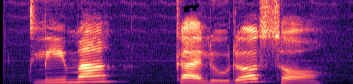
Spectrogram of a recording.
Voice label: "clima caluroso", Spanish; learn spanish

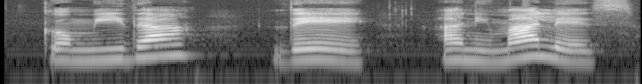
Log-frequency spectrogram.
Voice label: "comida de animales", Spanish; learn spanish

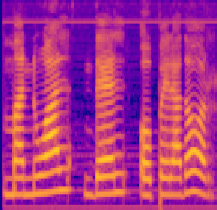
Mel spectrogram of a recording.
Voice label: "manual del operador", Spanish

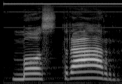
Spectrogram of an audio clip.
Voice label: "mostrar" Spanish; learn spanish

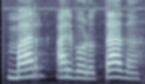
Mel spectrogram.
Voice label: mar alborotada, Spanish; learn spanish

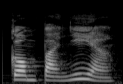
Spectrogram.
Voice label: "compania", Spanish; spanish conjunction; learn spanish

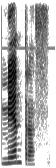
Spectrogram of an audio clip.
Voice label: "mientras", Spanish; learn spanish

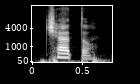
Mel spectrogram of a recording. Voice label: "chato", Spanish; spanish alphabet; learn spanish

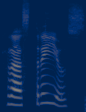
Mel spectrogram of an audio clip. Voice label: "rastrillos", Spanish

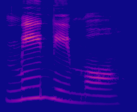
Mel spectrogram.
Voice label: "minimo" Spanish

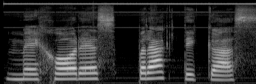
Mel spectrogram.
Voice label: "mejores practicas", Spanish

